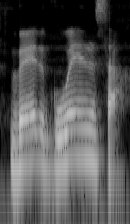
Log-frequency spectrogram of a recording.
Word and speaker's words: vergüenza: And same way, this second word will be pronounced as vergüenza, because it has got two dots.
